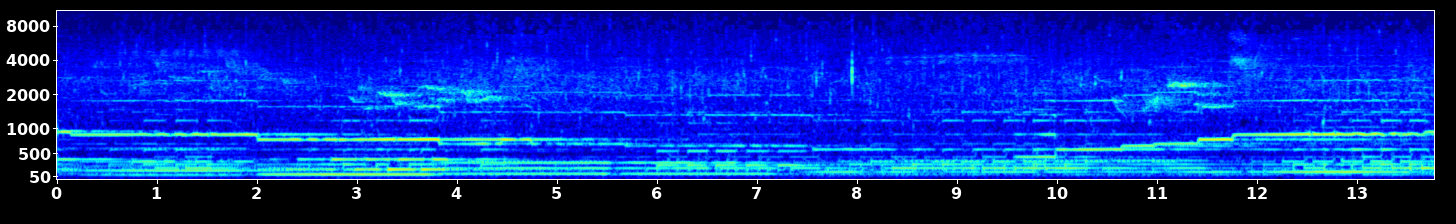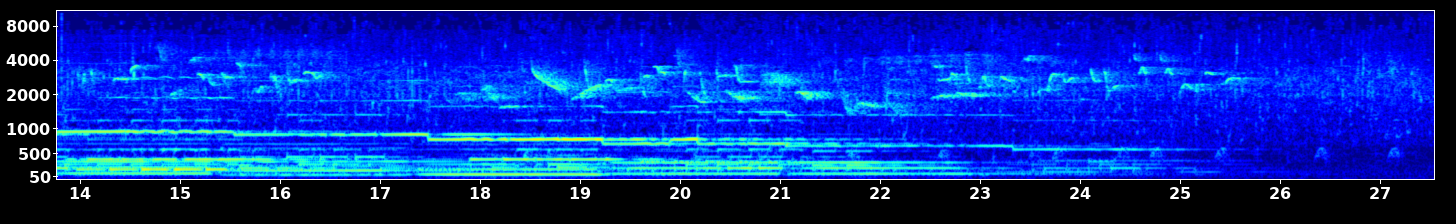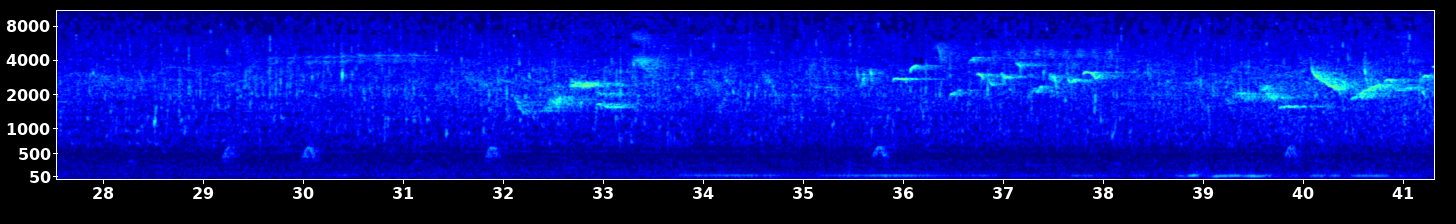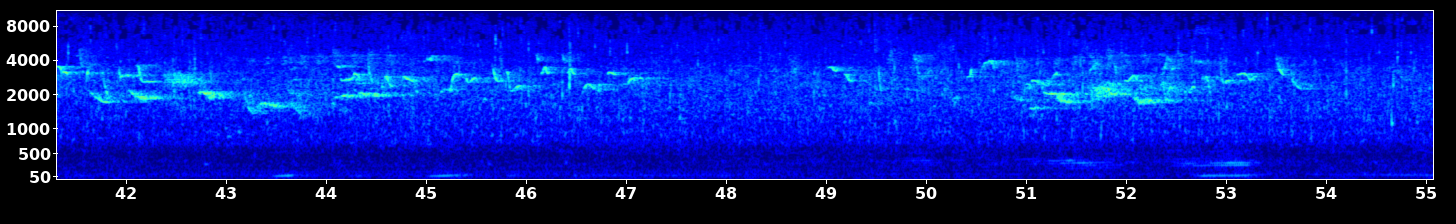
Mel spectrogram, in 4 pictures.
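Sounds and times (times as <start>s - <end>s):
songbirds singing: 0.0s - 26.5s, 49.1s - 53.9s
steady outdoor hiss: 0.0s - 55.0s.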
